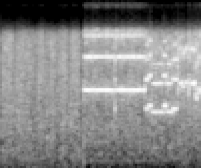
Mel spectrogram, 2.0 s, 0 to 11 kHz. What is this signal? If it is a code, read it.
SSTV (slow-scan television), PD 290.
